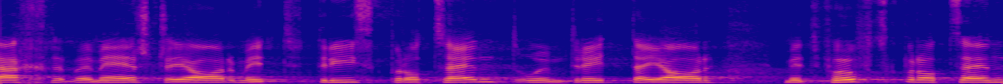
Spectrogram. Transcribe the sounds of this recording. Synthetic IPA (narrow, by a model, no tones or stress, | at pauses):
aχnətməɪmɛːɾʃtəjɑːɾmɪtd̥ɾiːsk̚pɾɔt͡sɛntʊɪmd̪ɾɪtəjɑːɾ | mɪtføft͡sk̚pɾɔt͡sɛn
